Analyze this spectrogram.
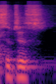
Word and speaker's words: Atrocitus: Like atrocious or something like that. Right? Atrocitus.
